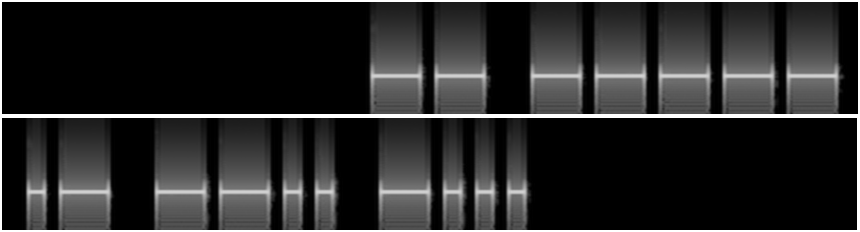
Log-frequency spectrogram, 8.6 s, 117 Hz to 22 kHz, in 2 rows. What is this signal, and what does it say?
Morse code, heard as a keyed tone, about 15 wpm, 700 Hz. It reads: M0AZB
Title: DXCC-100 Call Signs - 5 Characters - Repeated 2x - 15wpm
